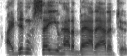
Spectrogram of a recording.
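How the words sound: The stress falls on the word I. "the ball is on I"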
